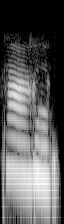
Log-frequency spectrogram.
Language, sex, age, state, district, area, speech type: Marathi, female, 18-30, Maharashtra, Nagpur, urban, conversation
